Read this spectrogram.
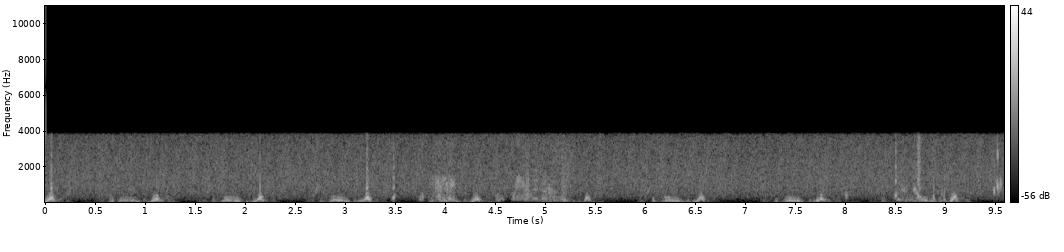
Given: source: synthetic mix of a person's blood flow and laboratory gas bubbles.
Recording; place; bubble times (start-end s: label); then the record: Doppler ultrasound of blood flow; precordium
3.46-3.52 s: bubbles
3.73-3.81 s: bubbles
3.83-4.12 s: bubbles
4.49-4.59 s: bubbles
4.66-5.28 s: bubbles
7.99-8.04 s: bubbles
8.48-8.82 s: bubbles
8.86-9.03 s: bubbles
9.46-9.60 s: bubbles
From the record:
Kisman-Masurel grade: 222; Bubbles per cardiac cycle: several, 3 to 8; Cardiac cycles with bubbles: 10 to 50%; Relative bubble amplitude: moderate (0.250 to 0.450); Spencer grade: 2 (many but less than half of the cardiac periods contain bubble signals, singularly or in groups); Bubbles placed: only in the low amplitude regions of the cardiac cycle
